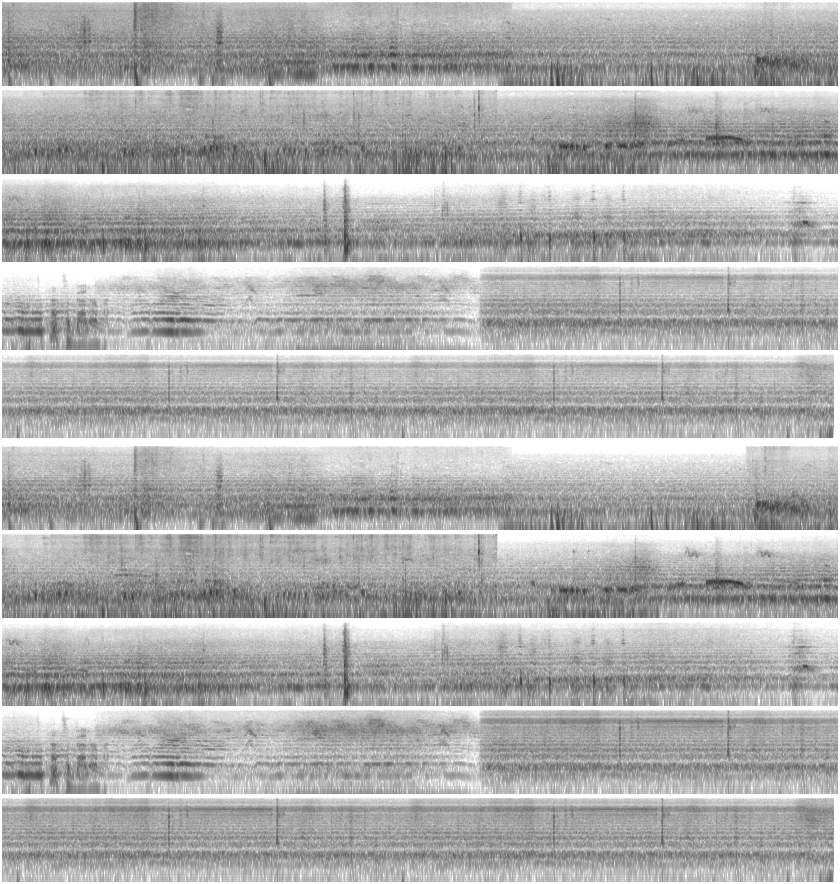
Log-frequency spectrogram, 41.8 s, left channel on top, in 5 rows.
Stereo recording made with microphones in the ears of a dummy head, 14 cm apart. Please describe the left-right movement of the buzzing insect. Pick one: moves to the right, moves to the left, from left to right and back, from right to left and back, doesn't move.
moves to the right.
